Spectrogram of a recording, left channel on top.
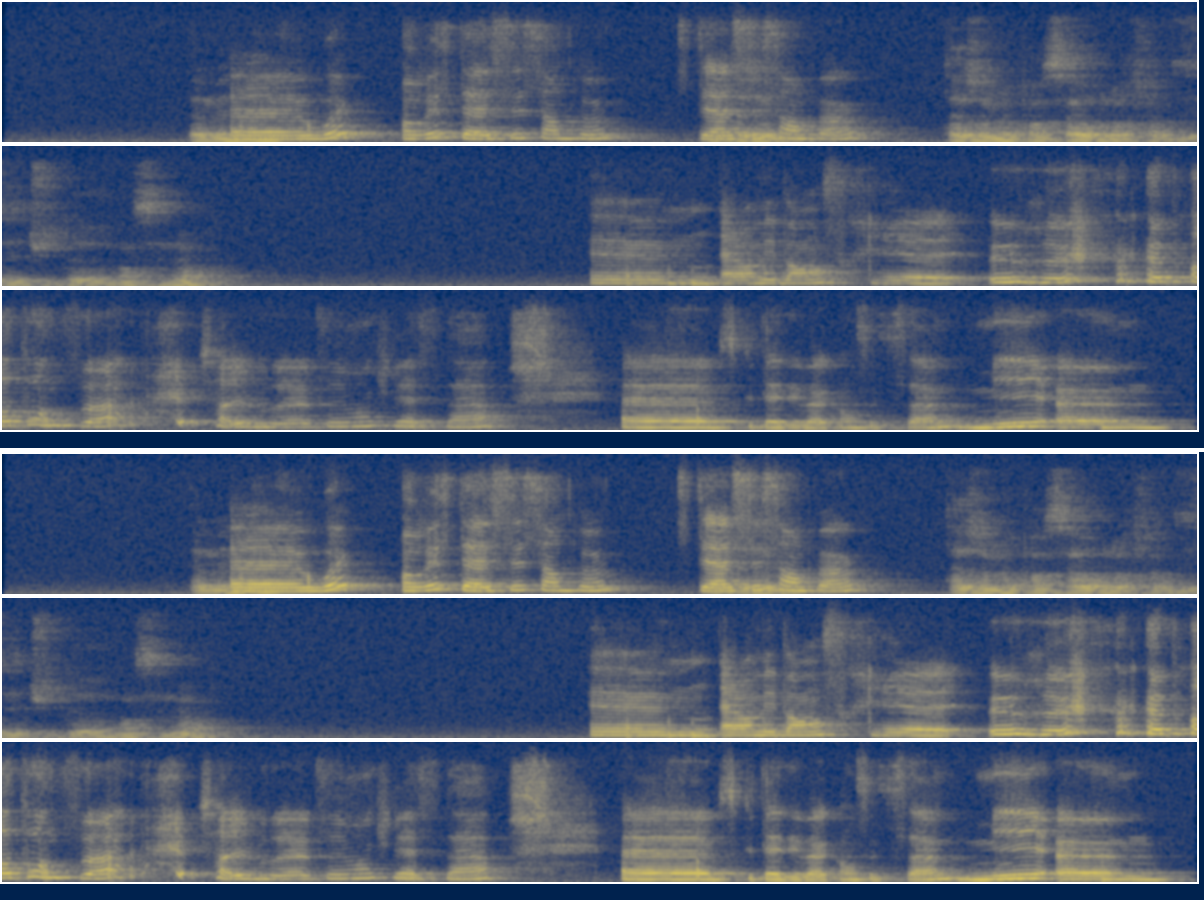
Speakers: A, on the left; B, on the right.
A: T'as aimé donner
B: Euh,
A: cours?
B: ouais, en vrai, c'était assez sympa. C'était
A: Et
B: assez
A: T'as jamais,
B: sympa.
A: t'as jamais pensé à vouloir faire des études euh, d'enseignante?
B: Euh, alors mes parents seraient euh, heureux <laughs> d'entendre ça. Genre, ils voudraient absolument que je fasse ça. Euh, parce que tu as des vacances et tout ça. Mais euh,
